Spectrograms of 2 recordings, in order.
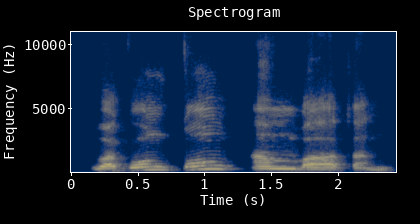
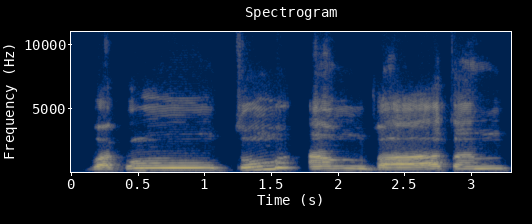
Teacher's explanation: اب میم کو لمبا نہیں کریں گے، میم کی آواز کو ظاہر کریں گے اور اگلا حرف اپنی حرکت کے ساتھ الگ سے پڑھیں گے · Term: اظہار شفوی, اظہار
